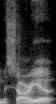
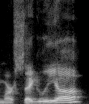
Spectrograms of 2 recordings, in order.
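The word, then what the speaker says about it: Marseglia: He mentioned how Bray Wyatt had a initial plan for him and uh the Righteous, that's uh Vinnie Msario, not Vinnie Masario, uh Vinnie Marsegia, hope I said it right, Dutch aka Bill Carr.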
